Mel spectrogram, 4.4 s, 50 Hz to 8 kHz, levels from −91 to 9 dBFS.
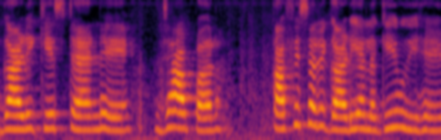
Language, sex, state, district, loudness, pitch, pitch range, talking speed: Hindi, female, Maharashtra, Gondia, -17 LUFS, 295 Hz, 280-315 Hz, 165 wpm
